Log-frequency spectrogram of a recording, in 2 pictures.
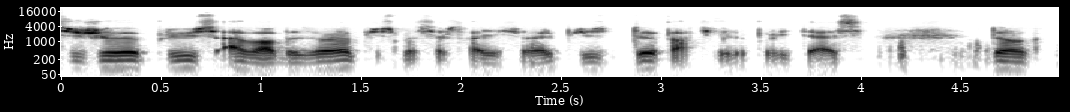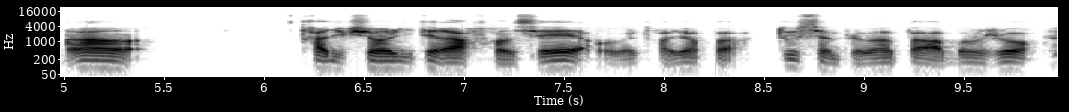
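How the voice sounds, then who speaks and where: Guy with a really low voice doing a language lesson, keeps saying hein, dry muffled sound. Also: no room sound. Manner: frequent "hein" tags, slow drawn-out sample words. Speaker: language teacher. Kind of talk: explaining vocabulary in a language lesson.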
